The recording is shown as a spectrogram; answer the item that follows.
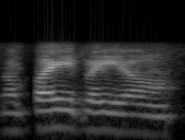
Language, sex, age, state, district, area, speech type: Assamese, male, 30-45, Assam, Lakhimpur, rural, conversation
